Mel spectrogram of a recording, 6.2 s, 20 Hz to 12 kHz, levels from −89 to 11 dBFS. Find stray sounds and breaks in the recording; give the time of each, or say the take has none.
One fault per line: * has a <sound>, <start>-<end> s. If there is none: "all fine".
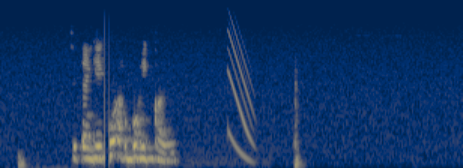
* has a dropout, 1.4-1.5 s
* has a chirp, 3.0-3.4 s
